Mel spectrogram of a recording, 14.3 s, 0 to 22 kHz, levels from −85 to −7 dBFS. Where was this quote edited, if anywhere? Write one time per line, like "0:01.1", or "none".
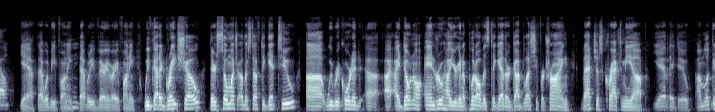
0:11.5
0:13.0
